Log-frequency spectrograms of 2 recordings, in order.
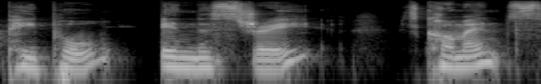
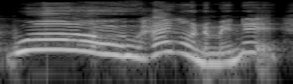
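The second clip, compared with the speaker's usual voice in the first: pitched way up in retold alarm; startled mum; 10 semitones higher than usual. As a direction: catch yourself in mock shock, high. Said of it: "'Cause I was like".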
